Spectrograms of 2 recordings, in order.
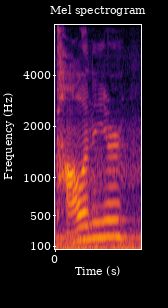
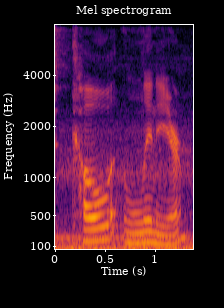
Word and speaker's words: collinear: This is not colinear, it's collinear. That's how it's pronounced.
